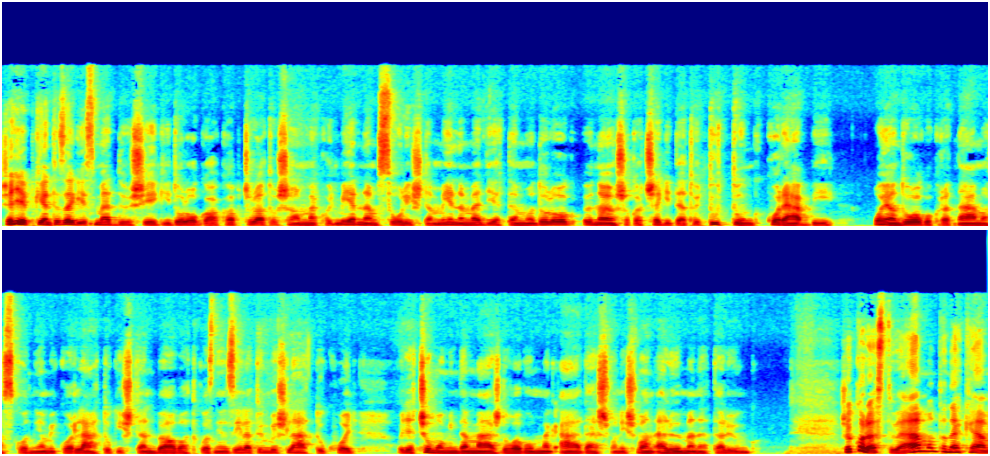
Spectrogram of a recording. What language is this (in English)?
Hungarian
